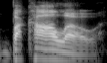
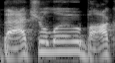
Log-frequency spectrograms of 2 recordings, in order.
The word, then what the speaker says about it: Bachalo: I think it's Bach and like hollow, Bachalo. Wow, I've been saying it wrong for a long time. I've been saying like Bachalo.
